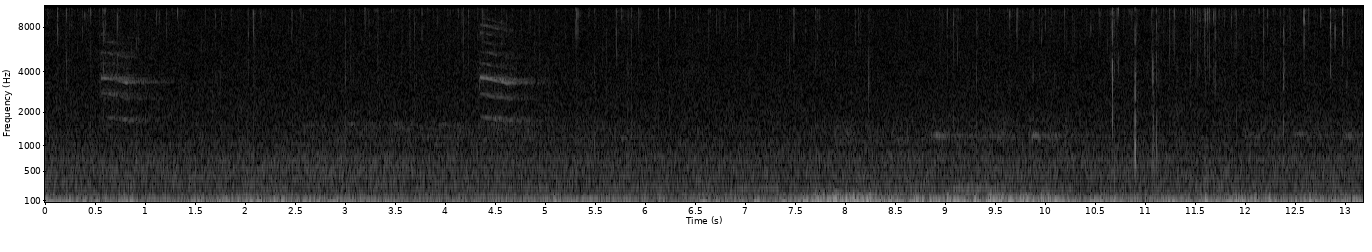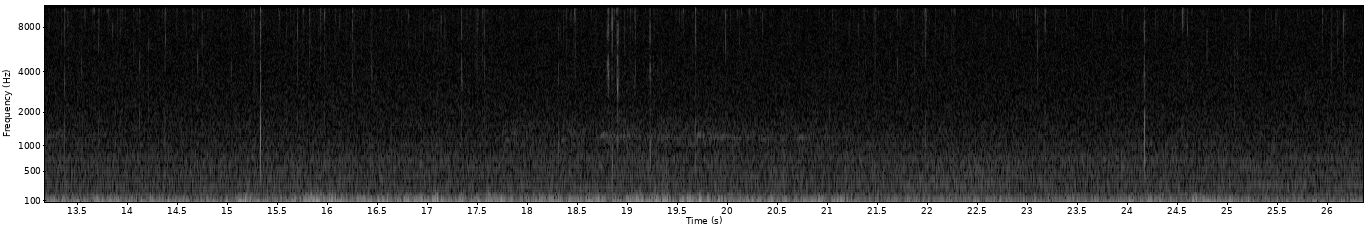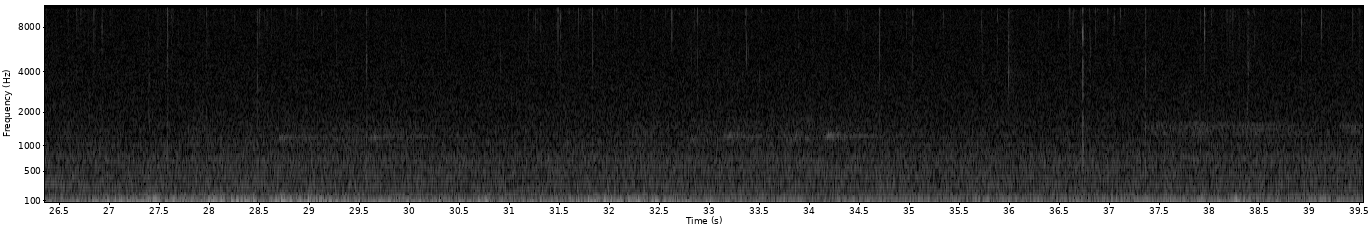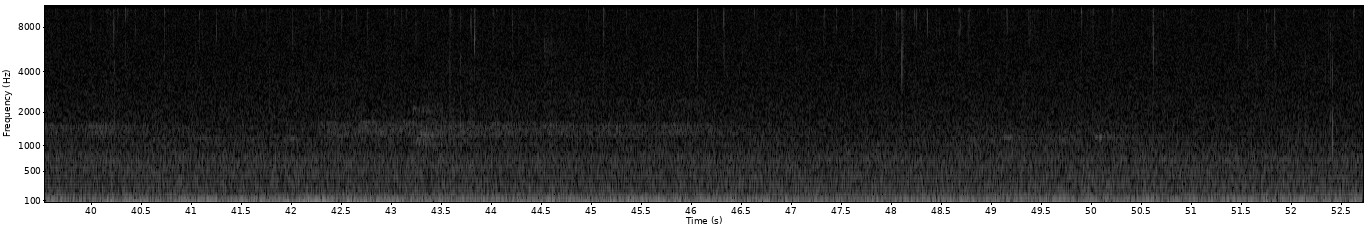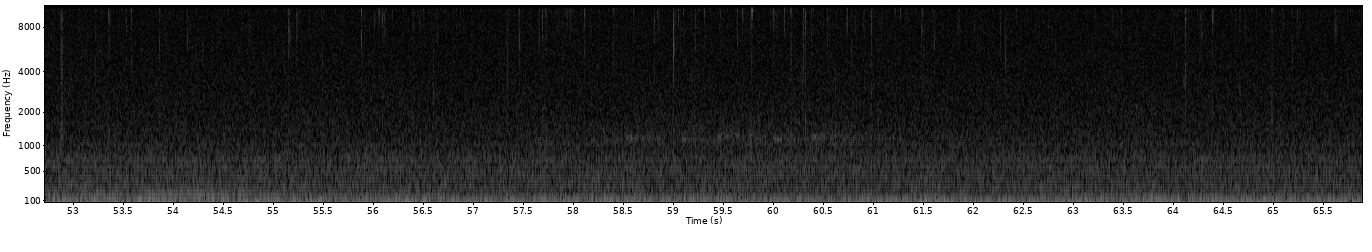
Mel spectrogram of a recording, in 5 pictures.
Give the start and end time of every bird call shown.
0.4s-1.2s: Blue Jay (Cyanocitta cristata)
4.3s-5.0s: Blue Jay (Cyanocitta cristata)
8.5s-10.7s: American Crow (Corvus brachyrhynchos)
11.9s-13.4s: American Crow (Corvus brachyrhynchos)
18.6s-21.0s: American Crow (Corvus brachyrhynchos)
28.5s-30.2s: American Crow (Corvus brachyrhynchos)
32.7s-34.8s: American Crow (Corvus brachyrhynchos)
37.1s-46.4s: American Crow (Corvus brachyrhynchos)
43.1s-43.6s: Red-bellied Woodpecker (Melanerpes carolinus)

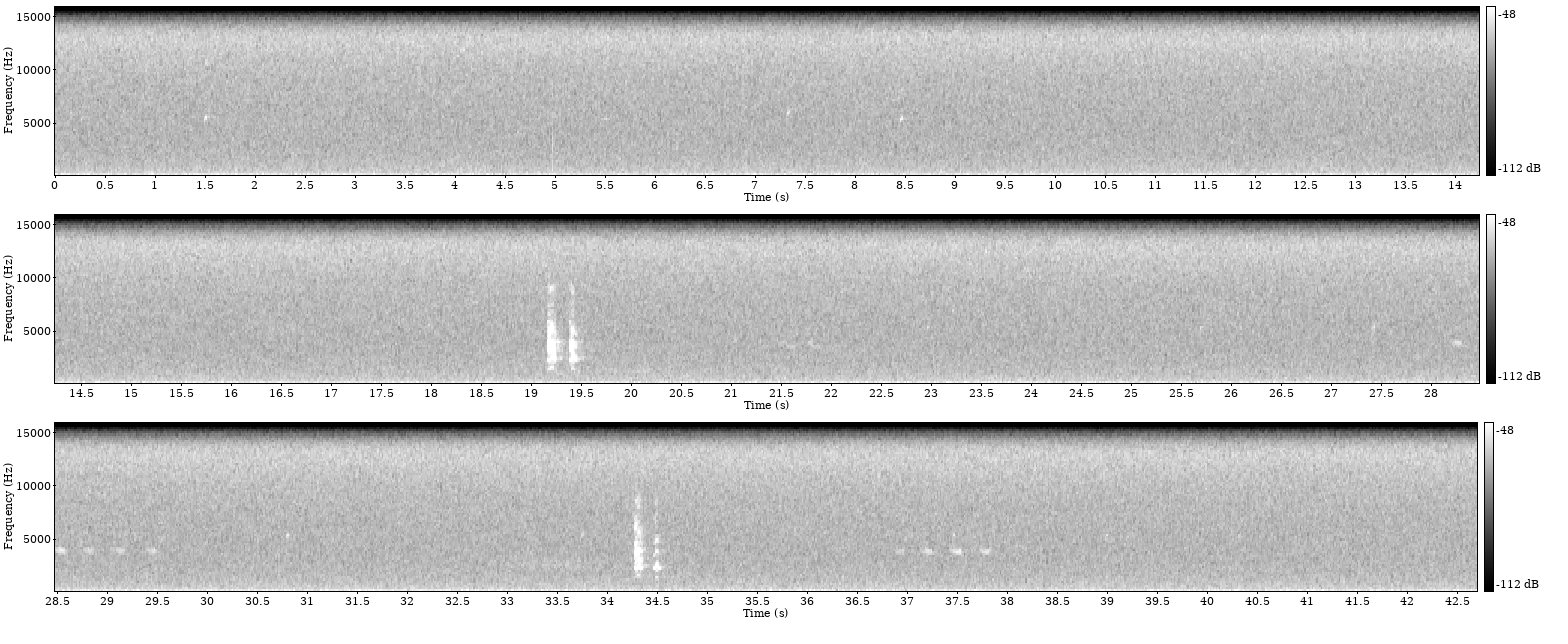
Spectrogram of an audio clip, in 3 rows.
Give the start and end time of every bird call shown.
1.5s-1.6s: White-crowned Sparrow (Zonotrichia leucophrys)
5.5s-5.6s: White-crowned Sparrow (Zonotrichia leucophrys)
7.3s-7.4s: White-crowned Sparrow (Zonotrichia leucophrys)
8.4s-8.6s: White-crowned Sparrow (Zonotrichia leucophrys)
21.1s-22.1s: Rock Wren (Salpinctes obsoletus)
22.9s-23.1s: White-crowned Sparrow (Zonotrichia leucophrys)
25.6s-25.8s: White-crowned Sparrow (Zonotrichia leucophrys)
27.4s-27.5s: White-crowned Sparrow (Zonotrichia leucophrys)
28.2s-29.7s: Rock Wren (Salpinctes obsoletus)
30.8s-30.9s: White-crowned Sparrow (Zonotrichia leucophrys)
36.8s-38.0s: Rock Wren (Salpinctes obsoletus)

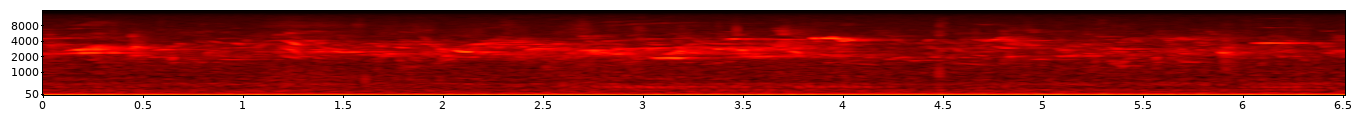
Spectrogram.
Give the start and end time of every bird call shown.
0.0s-0.6s: Iiwi (Drepanis coccinea)
1.2s-1.4s: Apapane (Himatione sanguinea)
3.0s-4.3s: Apapane (Himatione sanguinea)
5.6s-6.5s: Iiwi (Drepanis coccinea)

